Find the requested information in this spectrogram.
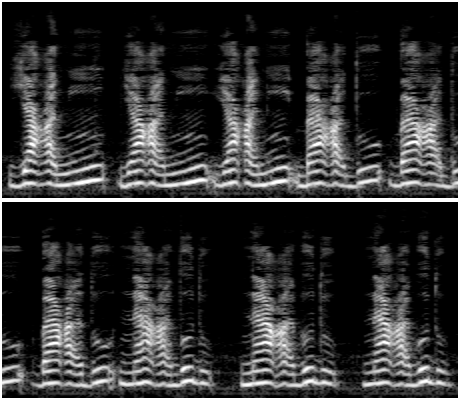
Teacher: عین وسط الحلق سے یہ ادا ہوتا ہے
